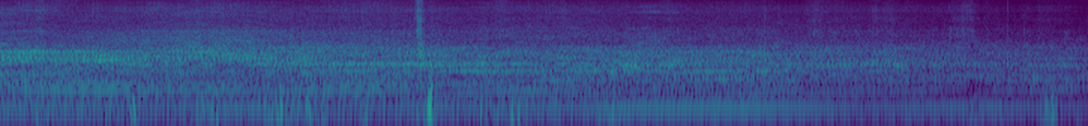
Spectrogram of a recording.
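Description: An engine running steadily at a constant speed, growing gradually fainter and dying away near the end, with a single sharp click about three and a half seconds in.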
